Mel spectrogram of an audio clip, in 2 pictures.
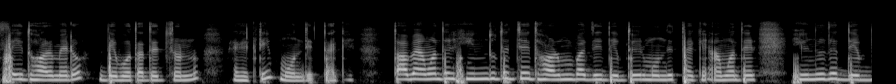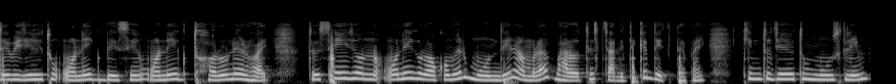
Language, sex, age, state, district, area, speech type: Bengali, female, 18-30, West Bengal, Jalpaiguri, rural, spontaneous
